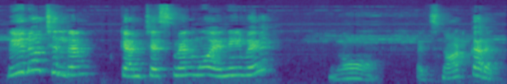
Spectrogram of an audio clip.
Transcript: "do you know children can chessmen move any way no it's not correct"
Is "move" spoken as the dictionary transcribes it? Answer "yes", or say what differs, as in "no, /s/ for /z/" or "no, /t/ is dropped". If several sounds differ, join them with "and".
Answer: no, /v/ is dropped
